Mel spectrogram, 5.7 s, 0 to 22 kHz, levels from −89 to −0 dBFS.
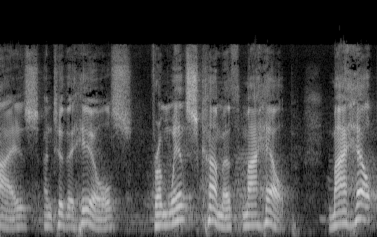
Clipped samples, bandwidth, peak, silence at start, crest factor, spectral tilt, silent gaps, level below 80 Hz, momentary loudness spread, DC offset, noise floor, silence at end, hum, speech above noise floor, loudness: under 0.1%; 12 kHz; -2 dBFS; 0 s; 22 dB; -3 dB/octave; none; -60 dBFS; 9 LU; under 0.1%; -48 dBFS; 0 s; none; 24 dB; -23 LUFS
